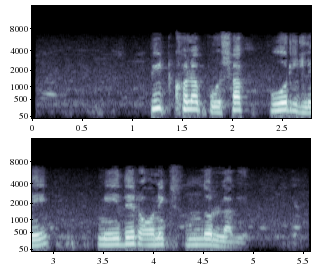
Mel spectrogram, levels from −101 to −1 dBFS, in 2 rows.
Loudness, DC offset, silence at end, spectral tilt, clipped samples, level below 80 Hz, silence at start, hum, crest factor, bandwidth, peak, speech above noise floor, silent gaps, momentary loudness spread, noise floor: -18 LUFS; under 0.1%; 0.1 s; -7.5 dB/octave; under 0.1%; -60 dBFS; 0.15 s; none; 18 dB; 7 kHz; -2 dBFS; 36 dB; none; 9 LU; -54 dBFS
